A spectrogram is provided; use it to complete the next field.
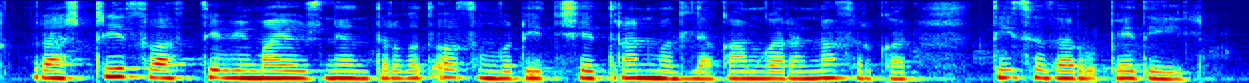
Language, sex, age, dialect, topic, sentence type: Marathi, female, 25-30, Northern Konkan, banking, statement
